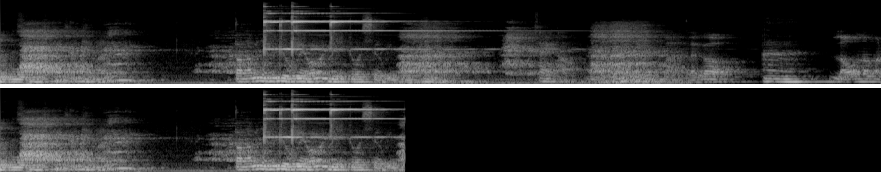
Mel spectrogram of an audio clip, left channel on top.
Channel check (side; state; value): right; drops out; at 4.0 s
